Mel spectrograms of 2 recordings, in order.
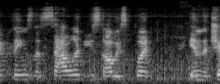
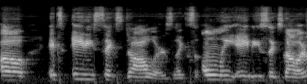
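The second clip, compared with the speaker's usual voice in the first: ordinary talk, nothing marked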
